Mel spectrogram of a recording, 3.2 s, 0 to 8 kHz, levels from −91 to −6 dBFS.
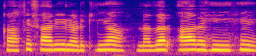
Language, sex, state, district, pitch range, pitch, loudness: Hindi, female, Madhya Pradesh, Bhopal, 220-235 Hz, 230 Hz, -14 LUFS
